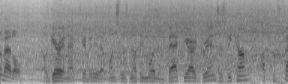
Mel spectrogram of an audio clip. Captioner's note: audience cheering; voiceover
